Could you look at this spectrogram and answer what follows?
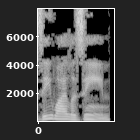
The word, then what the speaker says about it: xylazine: Xylazine, pronounced Z-Y-Lazine, is a tranquilizer for large animals, like horses and cows, not for use in humans.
